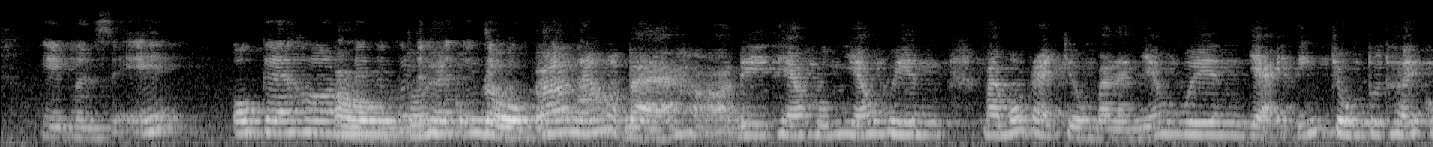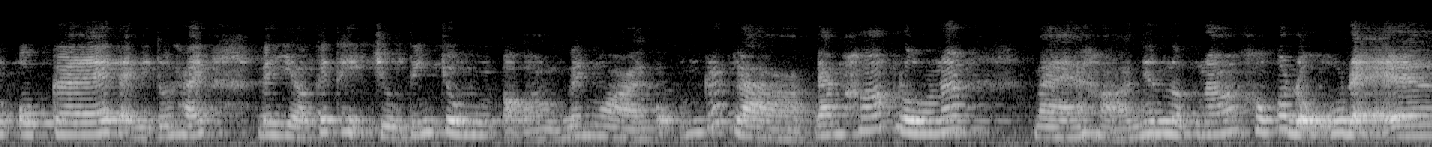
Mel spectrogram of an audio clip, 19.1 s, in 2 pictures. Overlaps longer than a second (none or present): present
